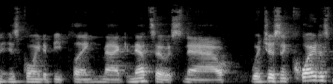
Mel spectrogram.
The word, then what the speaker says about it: Magneto: I wonder if it's Magneto. Oh, is it? Yeah, that could be. That's how they pronounce the X-Men character, but right. I just always read it as Magnet.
